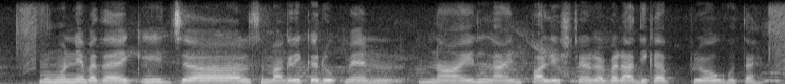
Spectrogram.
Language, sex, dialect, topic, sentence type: Hindi, female, Kanauji Braj Bhasha, agriculture, statement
